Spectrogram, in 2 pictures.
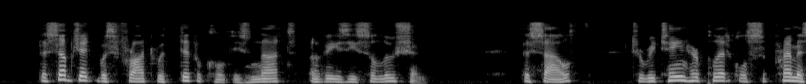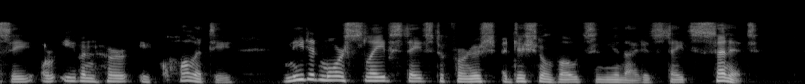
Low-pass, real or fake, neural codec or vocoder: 7.2 kHz; fake; codec, 44.1 kHz, 7.8 kbps, DAC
